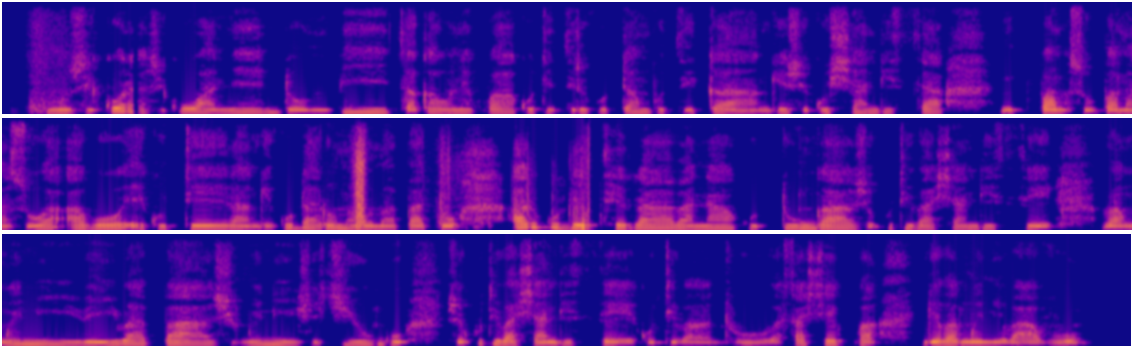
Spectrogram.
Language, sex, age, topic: Ndau, female, 36-49, health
